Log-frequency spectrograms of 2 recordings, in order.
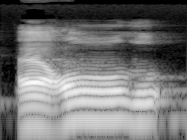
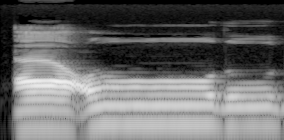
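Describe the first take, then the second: First: The long vowel is short and quick. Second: The long vowel is drawn out longer. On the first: "hadr ini yang cepat" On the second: "kalau pada tahqiq"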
